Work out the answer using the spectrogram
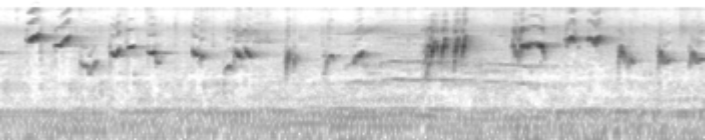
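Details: Greater green leafbird from Sumatra singing actively in the rainy season: a busy stream of varied short whistled and chirping notes, slurred up and down, packed closely together, over a steady low hum.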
